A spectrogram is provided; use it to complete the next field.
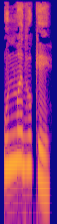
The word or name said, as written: ಉನ್ಮಧುಕೆ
